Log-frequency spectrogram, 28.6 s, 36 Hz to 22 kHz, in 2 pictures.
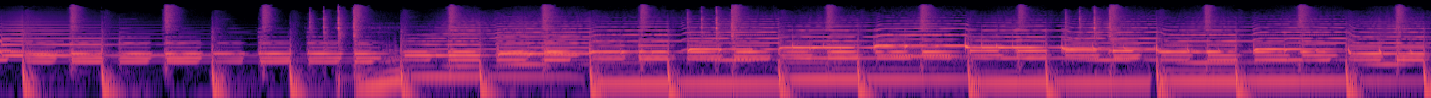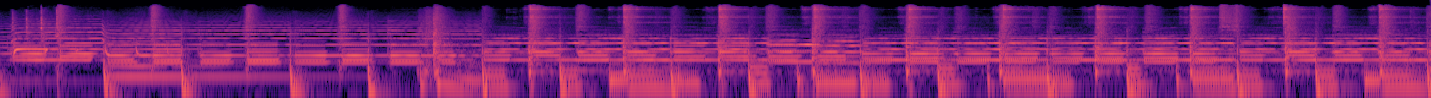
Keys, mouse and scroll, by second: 0.3-0.9 scroll down 2, 3.8-5.4 drag, 6.7 middle click, 7.6 click, 8.1 middle click, 9.1 click, 10.0-13.3 scroll up 1, 13.3 click, 14.4-15.5 scroll up 1, 15.5 click, 17.9-18.5 scroll up 1, 18.5 click, 23.9-24.9 scroll down 1, 25.4-28.6 drag.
